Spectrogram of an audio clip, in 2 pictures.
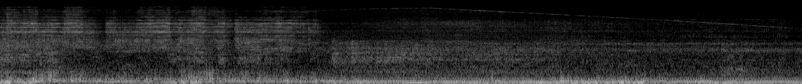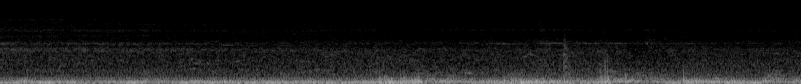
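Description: A large engine running steadily, a low, even hum with a constant pitch, with some hiss in the first few seconds.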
